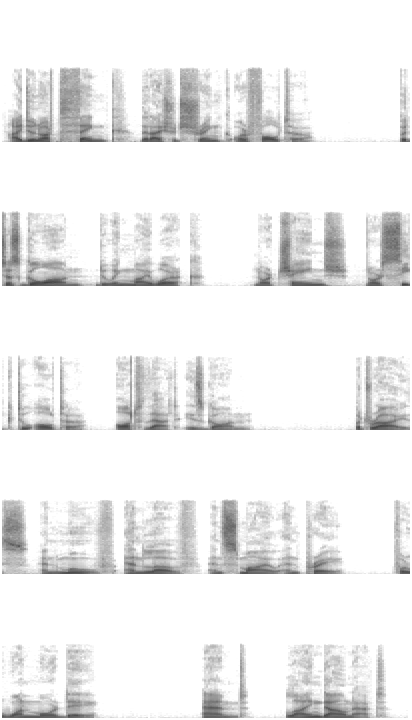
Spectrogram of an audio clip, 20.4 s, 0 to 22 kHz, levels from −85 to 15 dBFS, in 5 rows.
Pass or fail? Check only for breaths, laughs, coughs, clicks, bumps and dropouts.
pass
